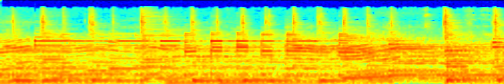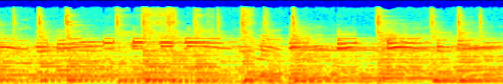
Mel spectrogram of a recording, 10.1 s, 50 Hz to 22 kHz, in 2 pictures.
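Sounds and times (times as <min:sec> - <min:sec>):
lead electric guitar gliding notes: 0:00.0 - 0:10.0
repeating rhythm guitar: 0:00.0 - 0:10.0.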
